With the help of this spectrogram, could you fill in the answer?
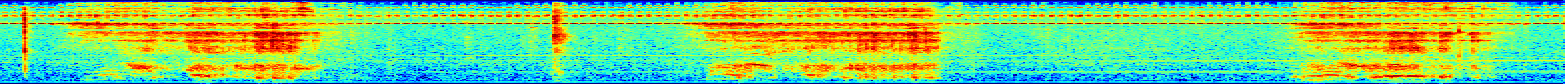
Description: little kid snoring up a storm.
